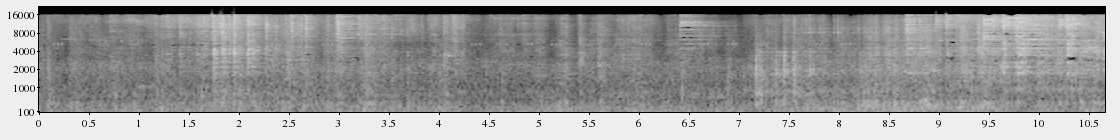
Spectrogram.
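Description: Steel wheels clatter and screech on the rails.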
